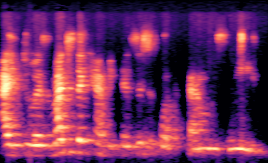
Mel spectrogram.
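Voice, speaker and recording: A woman's voice: sits high, expressive, quick pace. Echoey, emphatic woman at a public meeting. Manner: emphatic, repeats phrases, checks with right and okay. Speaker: school staff member speaking at a public meeting. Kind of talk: impassioned bilingual public comment. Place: indoor public meeting room. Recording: echoey meeting room, distant muffled mic, faint noise.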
